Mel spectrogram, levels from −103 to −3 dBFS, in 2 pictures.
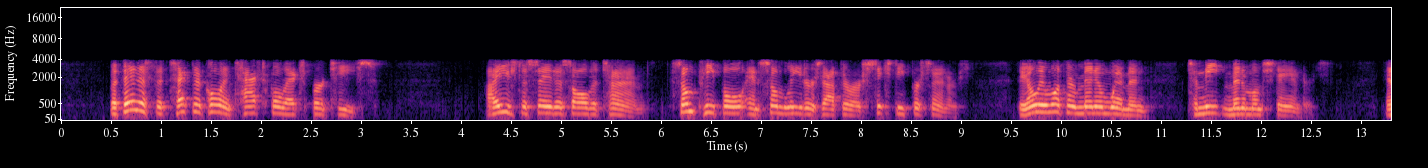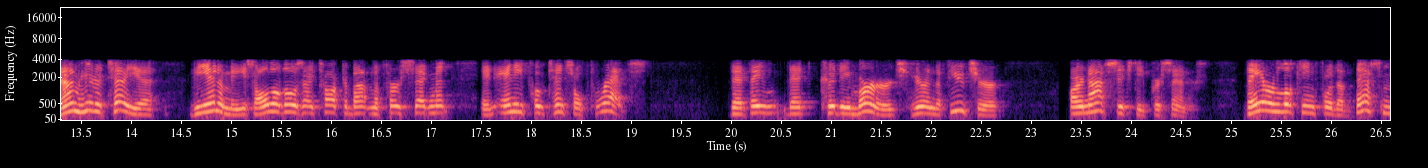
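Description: The whole clip runs through the iLBC codec, and you can hear it straight away: the speech is squeezed into a narrow telephone band, roughly 250 Hz up to 3.7 kHz, so there's no air or sparkle on top and not much weight underneath. Each frame's excitation is coded on its own, which leaves the voice plainly rough and a bit synthetic. The character fits iLBC's 13.33 kbps mode with 30 ms frames.

At 4.28 to 4.32 s, just before "used to say this", there's a short patch of lost iLBC frames, about one 30 ms frame's worth. The decoder covers the hole by repeating the last pitch cycle with some noise mixed in, so instead of silence you get a brief held, slightly buzzy vowel. Since iLBC frames don't depend on each other, the voice snaps back cleanly right after.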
